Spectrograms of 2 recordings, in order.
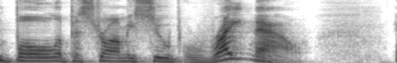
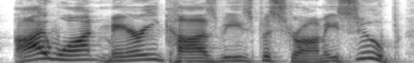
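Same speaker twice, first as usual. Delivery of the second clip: ordinary talk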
